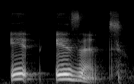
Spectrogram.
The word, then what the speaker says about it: isn't: It isn't. Now, because that T sound comes between two vowels, it actually sounds a lot more like a D in my accent.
